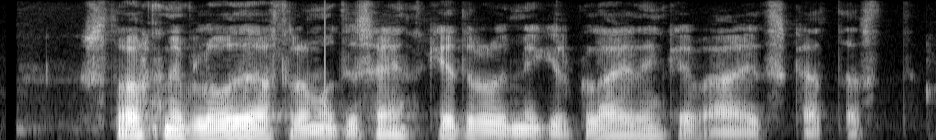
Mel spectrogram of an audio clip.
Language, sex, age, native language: Icelandic, male, 50-59, Icelandic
